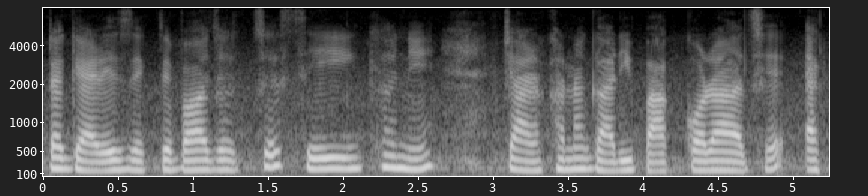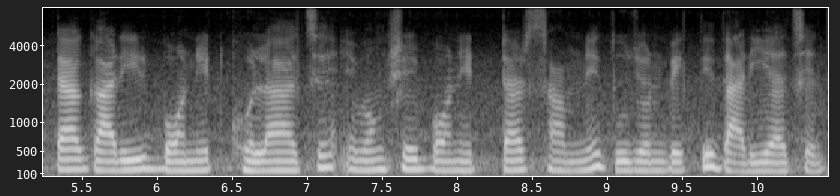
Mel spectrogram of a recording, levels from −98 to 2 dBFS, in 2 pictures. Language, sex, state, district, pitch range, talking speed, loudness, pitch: Bengali, female, West Bengal, North 24 Parganas, 160-185 Hz, 145 wpm, -20 LUFS, 170 Hz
